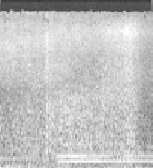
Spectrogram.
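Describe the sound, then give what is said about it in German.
Sea waves wash and crash against the stone walls of rocky cliffs in a steady, fairly loud roar, with a low droning tone, like a foghorn or boat engine, running underneath. No one speaks. “Du hörst das Meer, wie es gegen die Steinwände peitscht.”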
